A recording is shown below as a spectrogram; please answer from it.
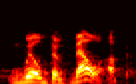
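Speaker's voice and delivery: ordinary talk, nothing marked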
